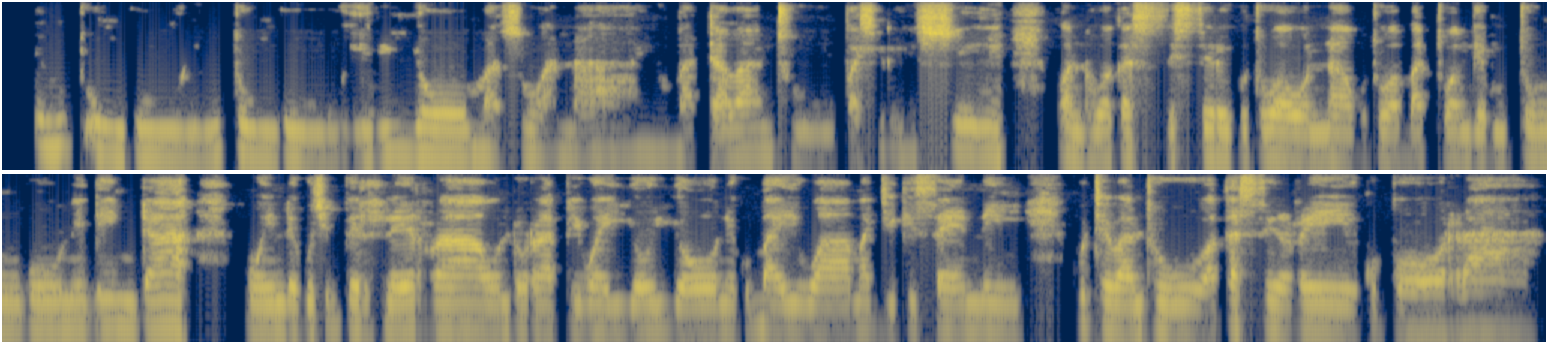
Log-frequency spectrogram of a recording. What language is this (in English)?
Ndau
